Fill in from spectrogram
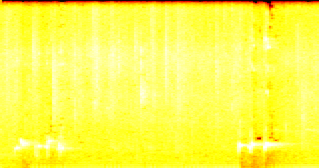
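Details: Lively yellow-vented bulbul lure song used to make quiet bulbuls answer: a quick cluster of bright chirping notes, a long pause, then another short burst, against a constant droning hum.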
